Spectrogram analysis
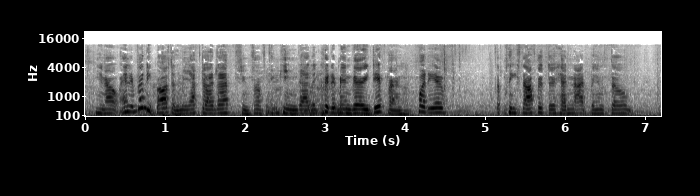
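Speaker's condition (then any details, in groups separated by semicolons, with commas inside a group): Deafness, profound, genetic, severe; born hearing or hard of hearing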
